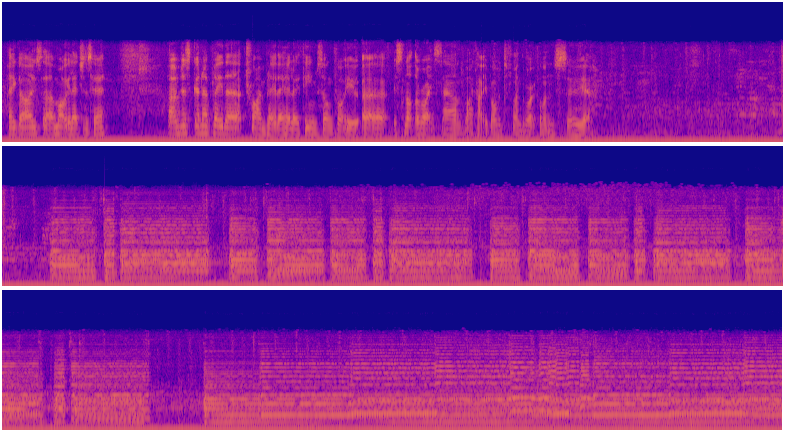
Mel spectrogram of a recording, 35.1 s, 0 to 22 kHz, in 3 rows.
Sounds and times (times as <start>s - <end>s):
Harpsichord: 12.4s - 35.1s.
